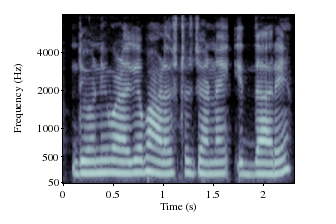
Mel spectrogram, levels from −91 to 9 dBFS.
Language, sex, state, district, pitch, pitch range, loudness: Kannada, female, Karnataka, Bidar, 205 Hz, 195-210 Hz, -16 LUFS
